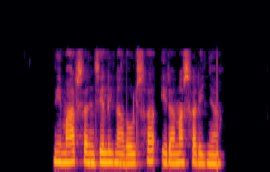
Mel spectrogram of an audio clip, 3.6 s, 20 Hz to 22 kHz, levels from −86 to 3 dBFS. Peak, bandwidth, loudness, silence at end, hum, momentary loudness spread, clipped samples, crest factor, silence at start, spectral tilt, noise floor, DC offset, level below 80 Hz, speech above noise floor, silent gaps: -2 dBFS; 7.8 kHz; -18 LUFS; 0.65 s; none; 7 LU; under 0.1%; 18 dB; 0.7 s; -6 dB/octave; -78 dBFS; under 0.1%; -56 dBFS; 61 dB; none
